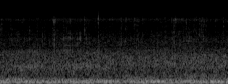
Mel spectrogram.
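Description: Wind buffeting a phone's microphone outdoors: a steady, fluttering low rumble, with a couple of faint clicks.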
